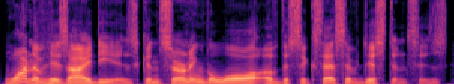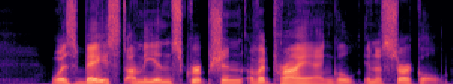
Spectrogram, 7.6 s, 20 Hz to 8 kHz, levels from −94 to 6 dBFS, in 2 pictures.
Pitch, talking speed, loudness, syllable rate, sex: 140 Hz, 175 wpm, -19 LUFS, 5.2 syllables/s, male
